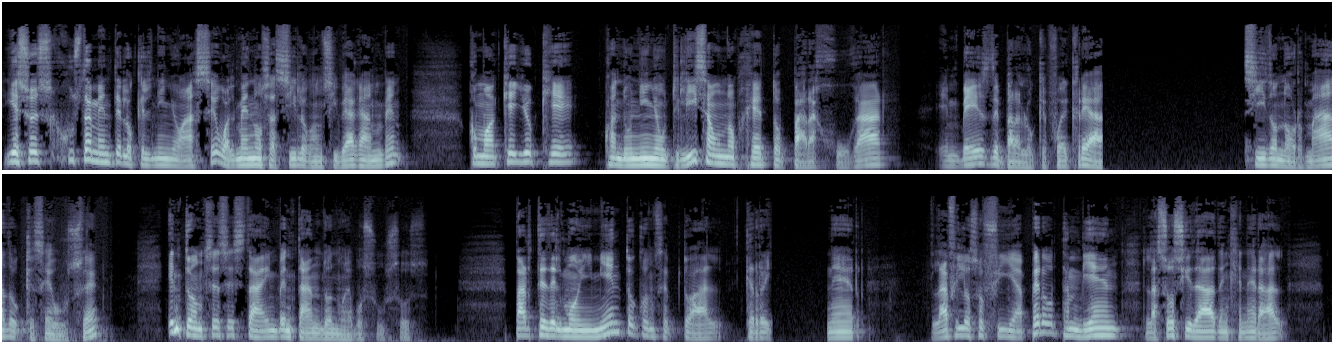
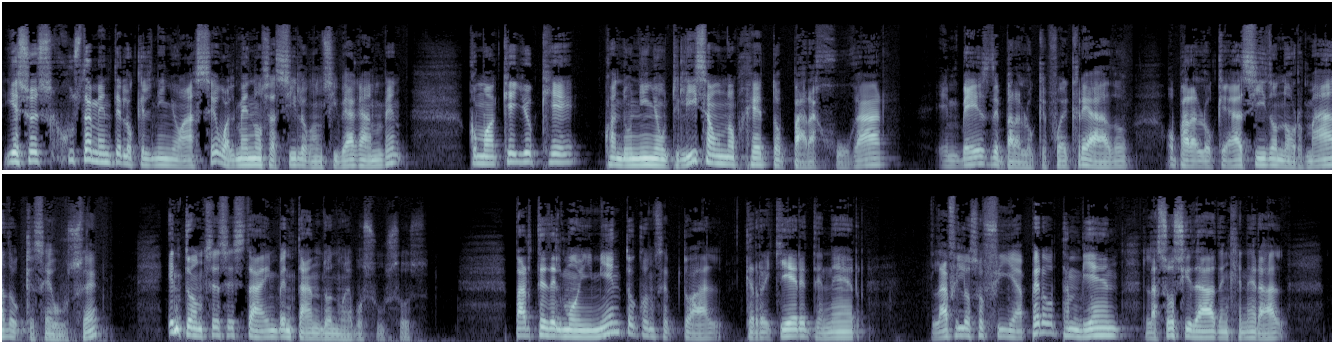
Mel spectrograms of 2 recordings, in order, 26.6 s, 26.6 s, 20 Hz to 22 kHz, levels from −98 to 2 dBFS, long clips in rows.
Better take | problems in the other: second | audio cutting out; at 11 s for 1.5 s and at 21 s for 0.5 s

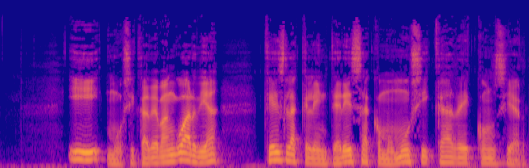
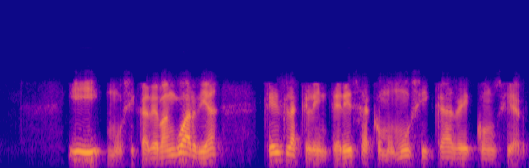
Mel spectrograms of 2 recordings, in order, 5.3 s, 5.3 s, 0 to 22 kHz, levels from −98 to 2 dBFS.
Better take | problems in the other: first | phone-call audio; poor line; nothing above 3.5 kHz

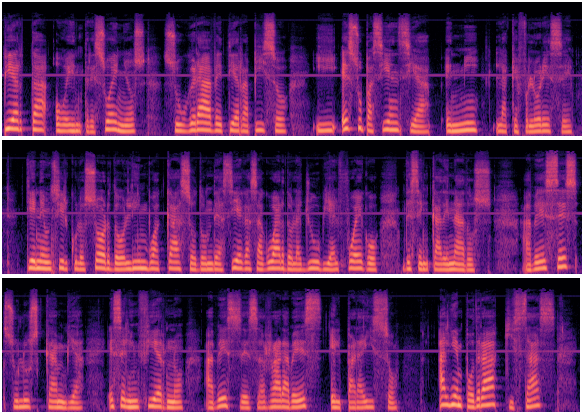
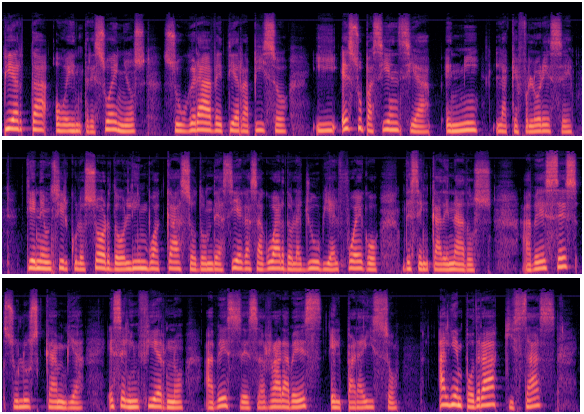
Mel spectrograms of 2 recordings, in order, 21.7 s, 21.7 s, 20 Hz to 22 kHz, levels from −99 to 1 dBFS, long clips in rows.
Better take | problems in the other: second | high-pitched whine; faint; throughout; 2.5 kHz, 30 dB below the speech

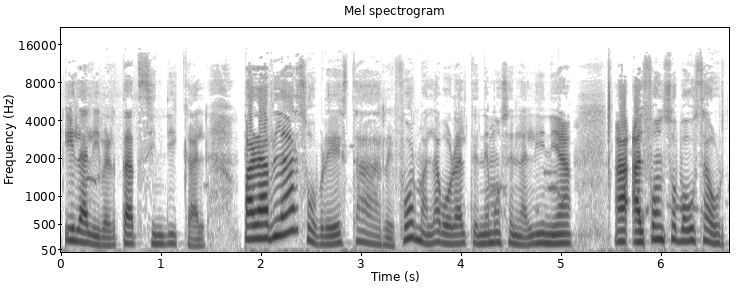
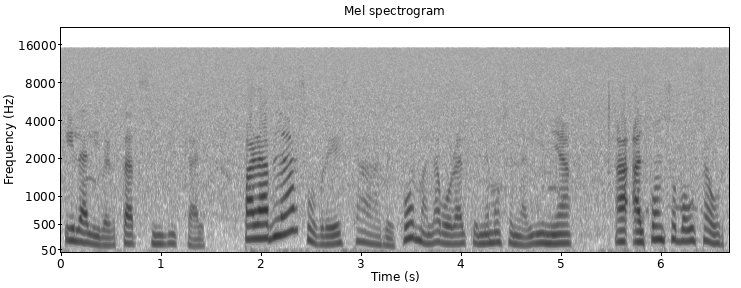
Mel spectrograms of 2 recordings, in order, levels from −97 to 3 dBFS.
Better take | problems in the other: first | hiss; noticeable; throughout; 10 dB below the speech

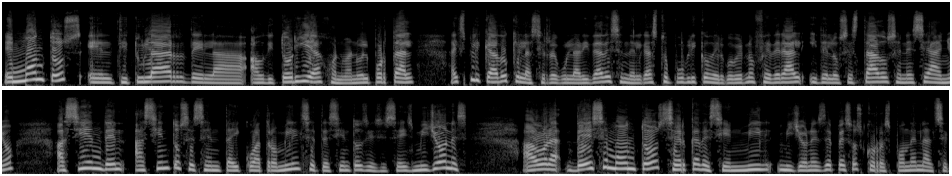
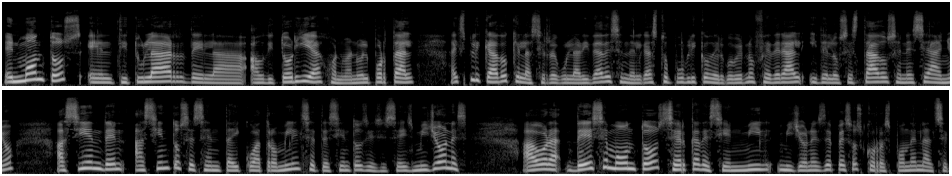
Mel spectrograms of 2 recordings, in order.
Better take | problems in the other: second | distortion; slight; 6% of the sound clipped

